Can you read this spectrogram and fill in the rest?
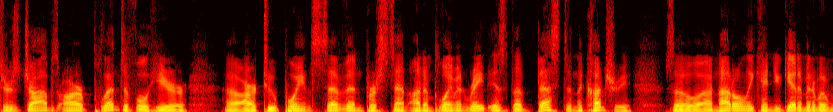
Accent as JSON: {"language": "English", "region": "Hawaii", "country": "United States", "said": "as a misguided Hawaiian, as one Hawaiian studies professor called me"}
